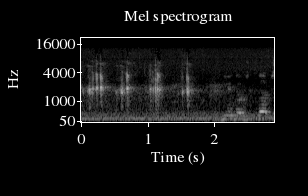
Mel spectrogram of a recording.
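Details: Wood frogs from West Virginia giving cracking, clucking calls like ducks talking in a pond, a few raspy notes early, then fading as a faint voice and low hum take over.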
